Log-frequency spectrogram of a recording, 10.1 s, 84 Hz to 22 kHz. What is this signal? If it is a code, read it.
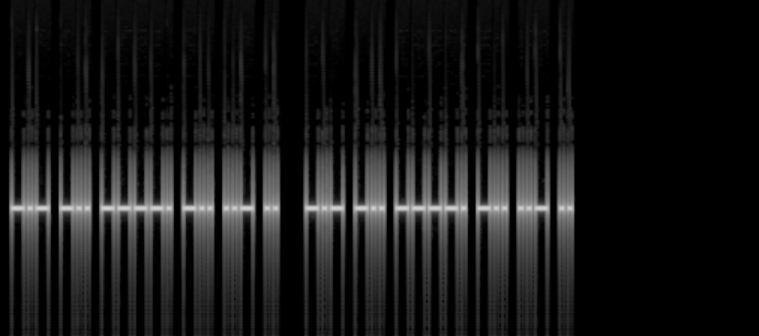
Morse code, heard as a keyed tone, about 22 wpm, 700 Hz. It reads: KD9DUI KD9DUI
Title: USA Call Signs Repeated 3x 22wpm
